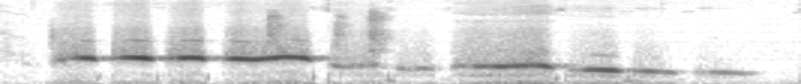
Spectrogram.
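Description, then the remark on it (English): A man whistles a short tune in an office, a run of quick repeated notes at one pitch and then a few longer notes sliding gradually lower, clear, with no talking. “Yeah, the other day I was just sitting in my office and my coworker started whistling, and the tune that he whistled was.”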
